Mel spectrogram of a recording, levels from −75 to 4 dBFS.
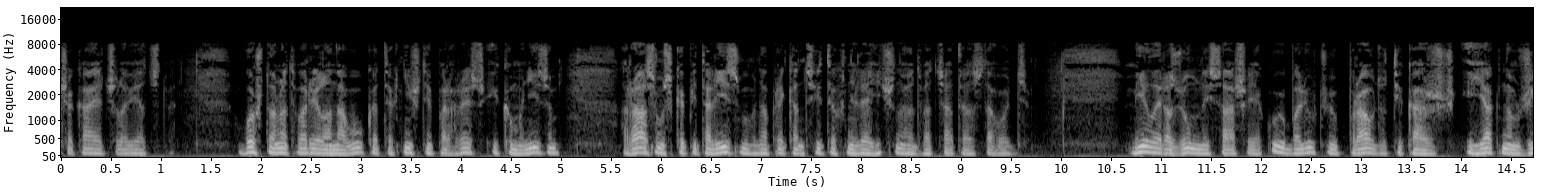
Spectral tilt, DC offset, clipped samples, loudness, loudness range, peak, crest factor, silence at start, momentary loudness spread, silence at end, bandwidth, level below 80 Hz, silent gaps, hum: -6 dB/octave; under 0.1%; under 0.1%; -23 LUFS; 3 LU; -6 dBFS; 16 dB; 0 s; 16 LU; 0 s; 8.8 kHz; -46 dBFS; none; none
